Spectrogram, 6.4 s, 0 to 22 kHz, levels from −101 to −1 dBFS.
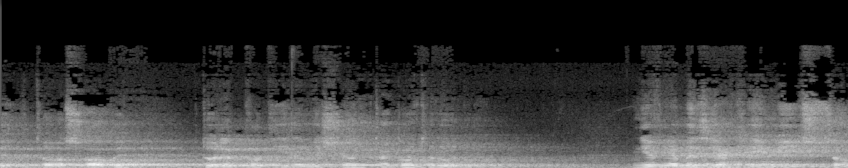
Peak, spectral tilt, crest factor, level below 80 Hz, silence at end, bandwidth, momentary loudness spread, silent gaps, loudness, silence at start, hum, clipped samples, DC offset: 0 dBFS; -5 dB/octave; 18 dB; -48 dBFS; 0 s; 10.5 kHz; 17 LU; none; -18 LUFS; 0 s; none; under 0.1%; under 0.1%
